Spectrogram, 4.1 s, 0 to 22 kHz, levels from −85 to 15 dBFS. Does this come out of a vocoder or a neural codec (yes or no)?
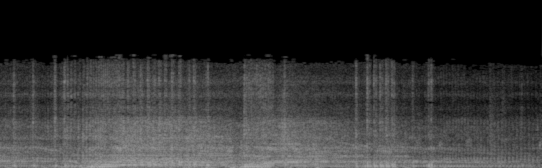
no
